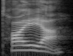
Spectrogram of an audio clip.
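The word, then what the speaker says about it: teuer: But we don't even say this r at all with an r sound. It is an a. And that is complete standard German pronunciation. Toya.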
